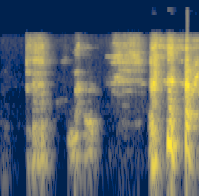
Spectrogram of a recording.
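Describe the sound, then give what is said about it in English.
A voice makes a string of croaky, burp-like grunts: three short separate bursts, then a louder rapid cluster at the end, fairly loud with no speech. “Maybe they considered it the same thing as burp.”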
